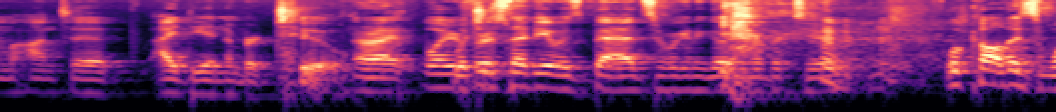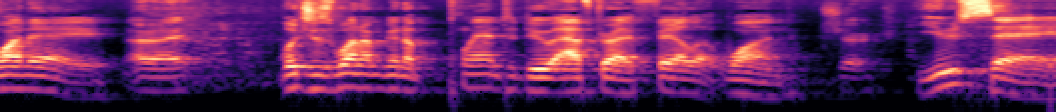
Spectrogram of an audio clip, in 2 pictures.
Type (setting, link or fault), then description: setting, live audience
